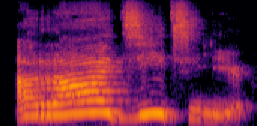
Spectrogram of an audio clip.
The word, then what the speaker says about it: родители: So we spell it with O, but we pronounce it with A, родители.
